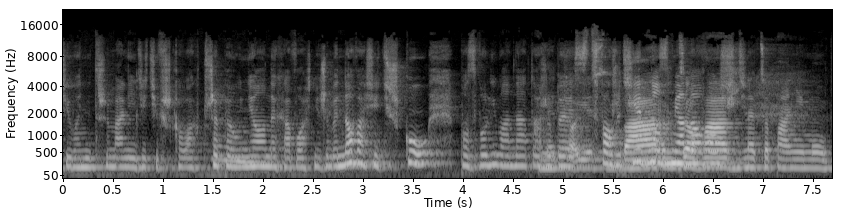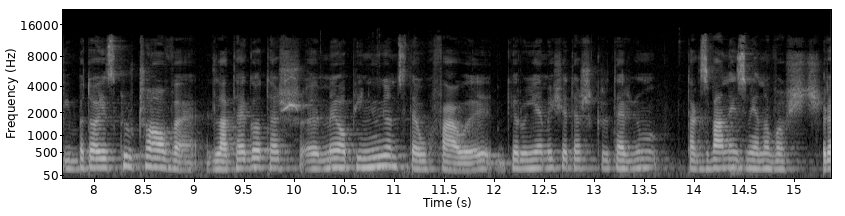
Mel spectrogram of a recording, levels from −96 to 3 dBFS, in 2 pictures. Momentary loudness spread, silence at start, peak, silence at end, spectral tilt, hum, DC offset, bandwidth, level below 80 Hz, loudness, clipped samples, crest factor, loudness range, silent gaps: 14 LU; 0 s; -8 dBFS; 0 s; -5 dB/octave; none; under 0.1%; 15 kHz; -66 dBFS; -29 LUFS; under 0.1%; 22 dB; 9 LU; none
